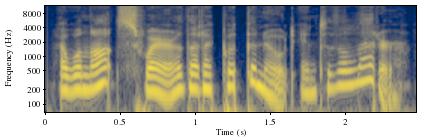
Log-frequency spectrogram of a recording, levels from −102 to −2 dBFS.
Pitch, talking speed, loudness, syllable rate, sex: 210 Hz, 290 wpm, -17 LUFS, 6.2 syllables/s, female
